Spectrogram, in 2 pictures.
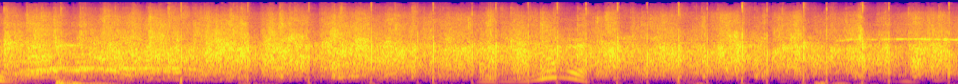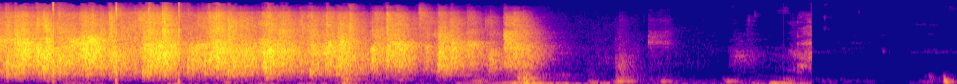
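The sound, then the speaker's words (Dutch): Loud, sustained audience applause for the next roaster at a roast show, with dense clapping and a few whoops, holding steady for about seven seconds before quickly dying away into near silence. “Nee, mag ik een eh, keihard applaus voor de volgende rooster?”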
